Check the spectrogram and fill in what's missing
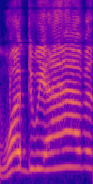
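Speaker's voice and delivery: loud, high-pitched yelling. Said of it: "yells back".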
